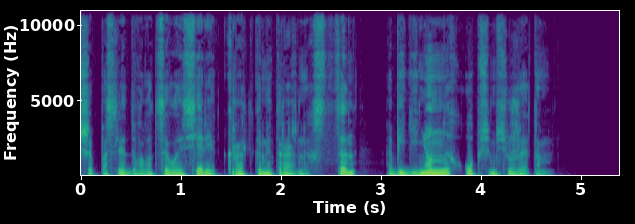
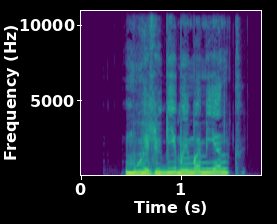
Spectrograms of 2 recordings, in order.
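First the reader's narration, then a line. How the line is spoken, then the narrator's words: Excited squeal. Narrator (Russian): Снова завизжала Вика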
